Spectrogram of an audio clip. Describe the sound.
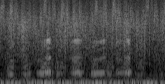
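A voice imitates farm pigs grunting, making a quick run of five or six short, nasal oinks in a steady rhythm, fairly loud, over a faint hiss of background noise.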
